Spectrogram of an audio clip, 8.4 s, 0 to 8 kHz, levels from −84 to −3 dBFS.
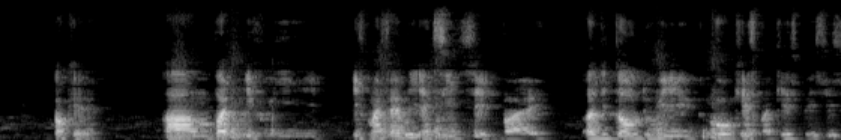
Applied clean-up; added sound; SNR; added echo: classical method WPE with log-MMSE.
